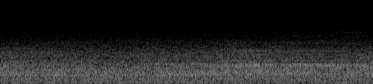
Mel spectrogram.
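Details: A steady, dense broadband rumble like crowd or machinery noise in a large hall continues throughout, with no animal sounds.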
